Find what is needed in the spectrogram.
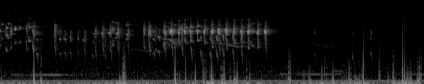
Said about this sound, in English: three birds present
